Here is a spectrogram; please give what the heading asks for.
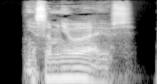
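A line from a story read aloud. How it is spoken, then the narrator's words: Grumbled mutter. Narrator (Russian): буркнул Улдис культя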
